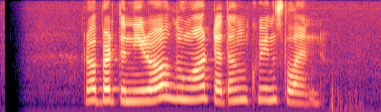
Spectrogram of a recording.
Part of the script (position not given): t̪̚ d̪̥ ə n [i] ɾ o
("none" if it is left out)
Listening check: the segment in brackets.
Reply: i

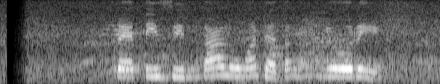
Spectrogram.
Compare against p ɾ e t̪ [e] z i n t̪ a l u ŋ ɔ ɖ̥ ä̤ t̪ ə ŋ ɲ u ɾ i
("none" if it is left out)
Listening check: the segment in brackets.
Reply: i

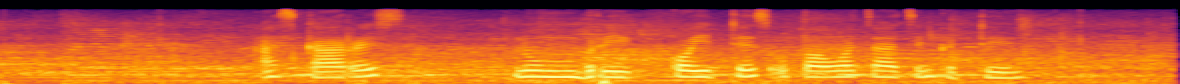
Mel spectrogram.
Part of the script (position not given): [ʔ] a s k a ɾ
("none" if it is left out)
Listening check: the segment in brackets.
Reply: ʔ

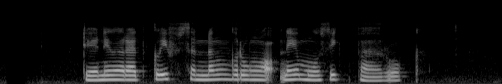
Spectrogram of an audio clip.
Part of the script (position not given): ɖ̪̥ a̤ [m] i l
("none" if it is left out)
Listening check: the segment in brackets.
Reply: n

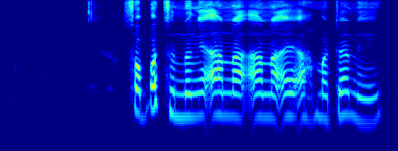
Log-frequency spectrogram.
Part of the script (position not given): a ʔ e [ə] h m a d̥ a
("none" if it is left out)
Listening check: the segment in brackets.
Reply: a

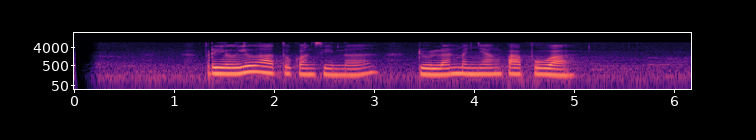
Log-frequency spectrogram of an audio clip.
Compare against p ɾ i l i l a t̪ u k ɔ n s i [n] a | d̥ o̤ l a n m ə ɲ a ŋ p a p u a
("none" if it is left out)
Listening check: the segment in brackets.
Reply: n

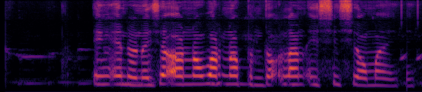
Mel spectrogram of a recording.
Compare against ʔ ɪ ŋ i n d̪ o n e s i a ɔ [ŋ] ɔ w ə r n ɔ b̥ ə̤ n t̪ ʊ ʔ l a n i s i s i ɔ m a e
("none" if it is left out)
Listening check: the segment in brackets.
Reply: n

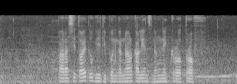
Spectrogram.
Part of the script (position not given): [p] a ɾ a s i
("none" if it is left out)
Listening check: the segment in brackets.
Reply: p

